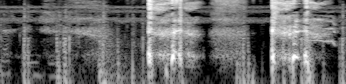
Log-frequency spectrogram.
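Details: Person who says they are very sick with a bad cough: two bursts of harsh, chesty coughing with throat clearing in between, over faint room sound.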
